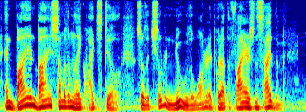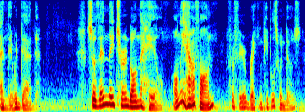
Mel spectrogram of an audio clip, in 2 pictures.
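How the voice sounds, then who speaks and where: A man reads a children's story with expressive, theatrical emphasis. His voice is soft-edged and somewhat husky, and his pitch moves widely from phrase to phrase.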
